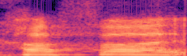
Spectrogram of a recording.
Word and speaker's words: kapha: you are kava and kapha is felt see APHA like I know it's phonetically you might want to write us but it's with a pH so kava is made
